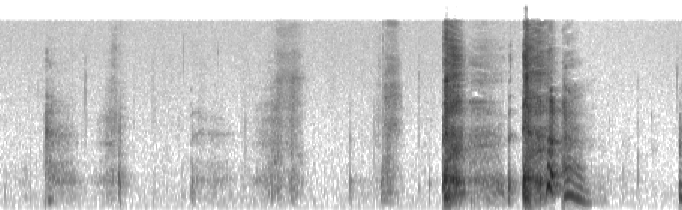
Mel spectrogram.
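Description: Soft sniffs and small breathy bursts, then two loud harsh coughs: coughing with a head cold.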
